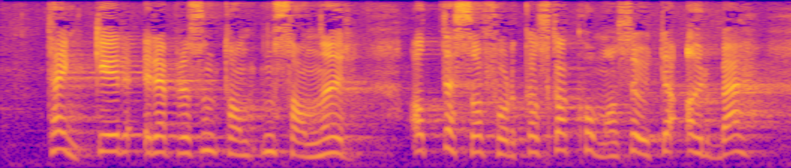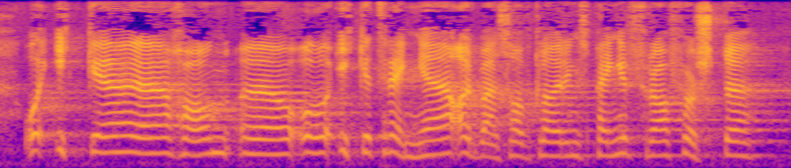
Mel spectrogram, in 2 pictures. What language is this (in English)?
Norwegian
